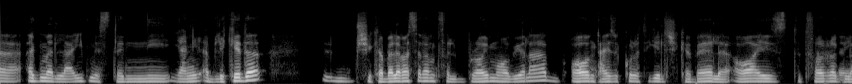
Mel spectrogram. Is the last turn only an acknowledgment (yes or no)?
yes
